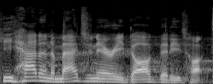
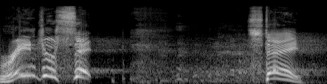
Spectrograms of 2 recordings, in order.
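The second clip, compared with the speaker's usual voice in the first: very high, swooping voice; 13 semitones higher, 4 dB louder than usual. Retelling a lecturer talking to himself like a dog: imitating Doctor Pappas commanding a dog. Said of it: "he would talk to himself like it was his dog".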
